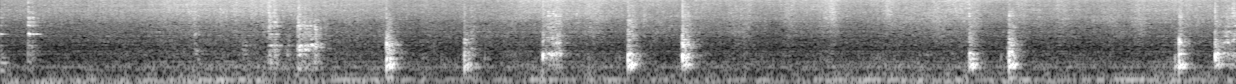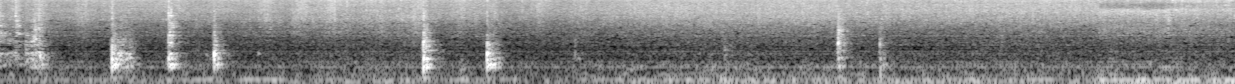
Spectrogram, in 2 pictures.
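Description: Sliced onions, garlic, ginger and bay leaves frying in oil in a large metal stockpot, a steady sizzle, with a stirring utensil knocking and scraping against the pot, the knocks frequent through the first two-thirds and then stopping while the sizzle goes on.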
